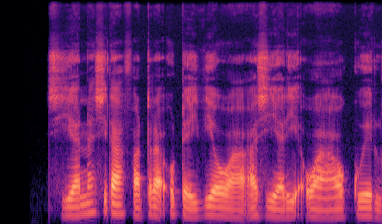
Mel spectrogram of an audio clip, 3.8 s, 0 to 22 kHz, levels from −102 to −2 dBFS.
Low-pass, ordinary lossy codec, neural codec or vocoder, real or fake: none; none; vocoder, 44.1 kHz, 128 mel bands every 512 samples, BigVGAN v2; fake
